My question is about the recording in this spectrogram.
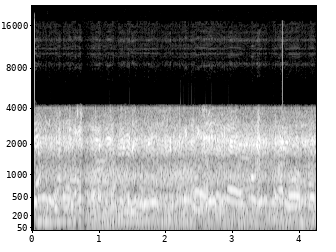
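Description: Crowd voices chattering over a steady low engine hum, as from a vehicle idling close by.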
